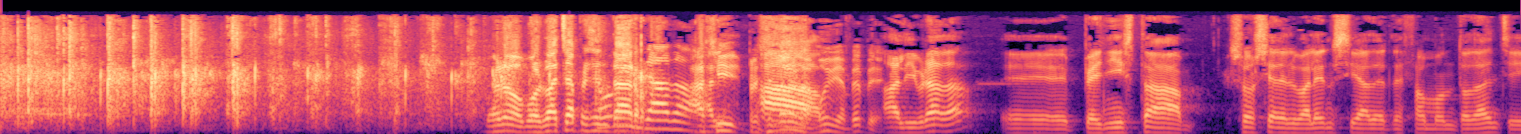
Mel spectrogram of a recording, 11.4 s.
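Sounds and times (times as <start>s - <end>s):
audience applause: 0.0s - 4.9s
speech: 3.6s - 11.4s.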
